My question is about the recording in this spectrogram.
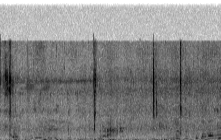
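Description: Faint chewing of a crisp jambu (rose apple), with a few soft crunches and mouth sounds.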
